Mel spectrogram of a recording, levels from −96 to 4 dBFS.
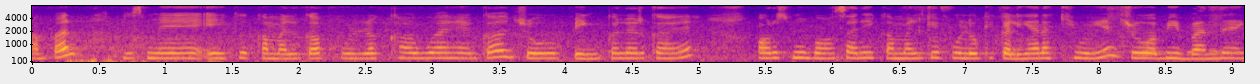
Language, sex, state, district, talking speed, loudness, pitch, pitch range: Hindi, female, Bihar, Gopalganj, 210 wpm, -21 LUFS, 265 Hz, 260-275 Hz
